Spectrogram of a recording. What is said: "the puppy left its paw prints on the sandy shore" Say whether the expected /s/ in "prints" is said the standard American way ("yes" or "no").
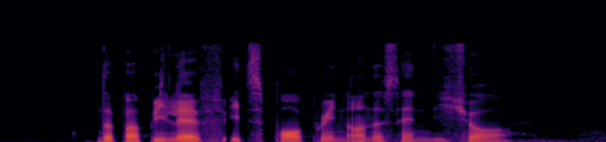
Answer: no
